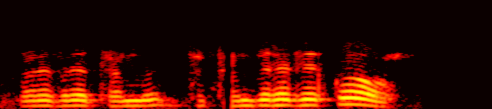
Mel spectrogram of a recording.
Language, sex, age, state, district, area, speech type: Manipuri, male, 60+, Manipur, Churachandpur, urban, conversation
